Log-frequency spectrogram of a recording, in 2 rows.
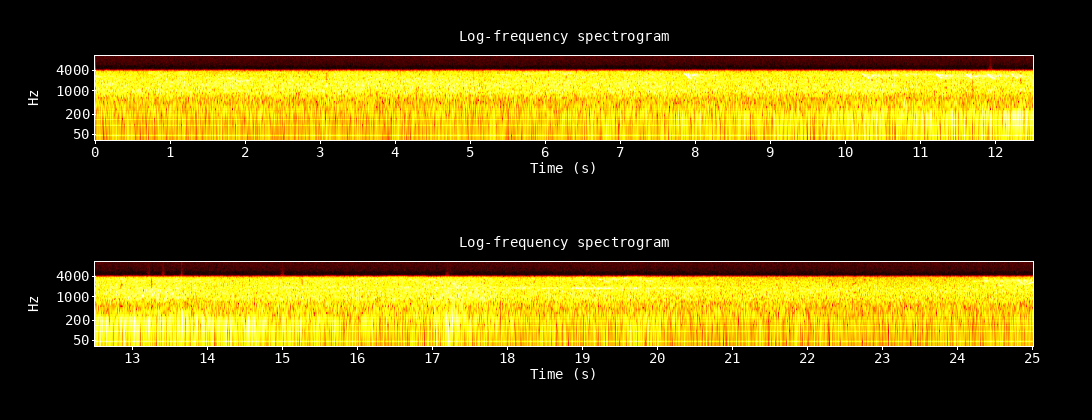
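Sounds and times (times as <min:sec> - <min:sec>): birds chirping: 0:10.2 - 0:12.5.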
